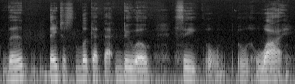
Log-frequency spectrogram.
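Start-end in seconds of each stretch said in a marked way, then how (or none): none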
